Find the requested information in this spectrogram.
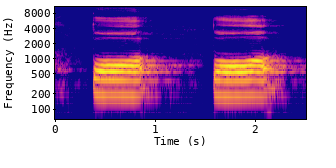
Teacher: তিনটি হরফ একই মাখরাজ থেকে, কিন্তু ত বলার সময় একটু মুখটা ভর্তি আওয়াজ হবে, ফাঁকা ঘরে শব্দ হলে যেমন একটু বেজে ওঠে, কিছুটা এরকম বেজে উঠবে মুখের মধ্যে আওয়াজটা, ত ত।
